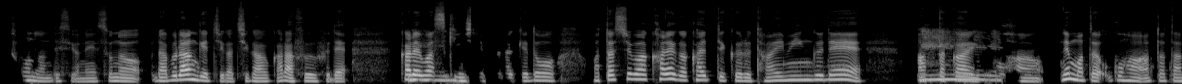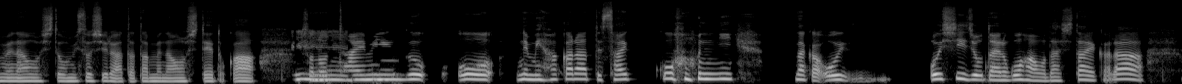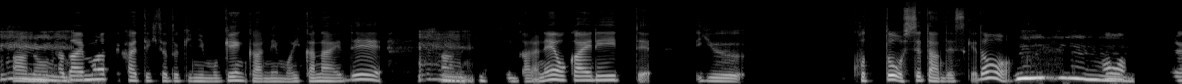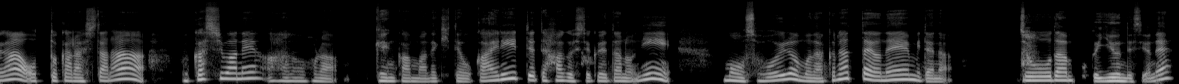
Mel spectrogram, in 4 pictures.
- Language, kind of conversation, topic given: Japanese, podcast, 愛情表現の違いが摩擦になることはありましたか？
- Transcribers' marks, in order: laughing while speaking: "最高に"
